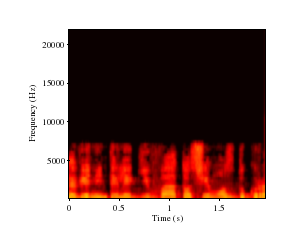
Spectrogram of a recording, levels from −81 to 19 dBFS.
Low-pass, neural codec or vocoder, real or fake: 7.2 kHz; none; real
